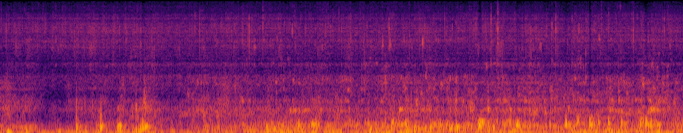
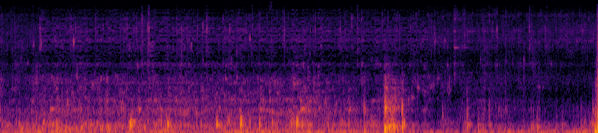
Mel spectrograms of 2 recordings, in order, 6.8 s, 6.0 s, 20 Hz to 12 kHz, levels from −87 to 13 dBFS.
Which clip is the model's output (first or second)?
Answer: first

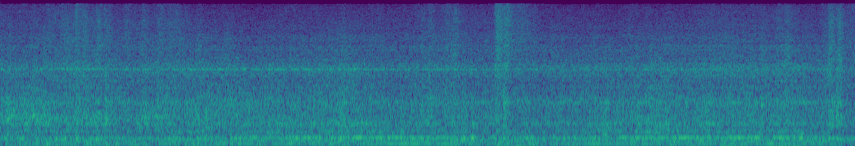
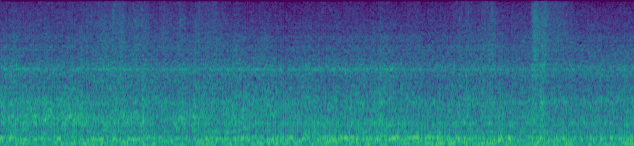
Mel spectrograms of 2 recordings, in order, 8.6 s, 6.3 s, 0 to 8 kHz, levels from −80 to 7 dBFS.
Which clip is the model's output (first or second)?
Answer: second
